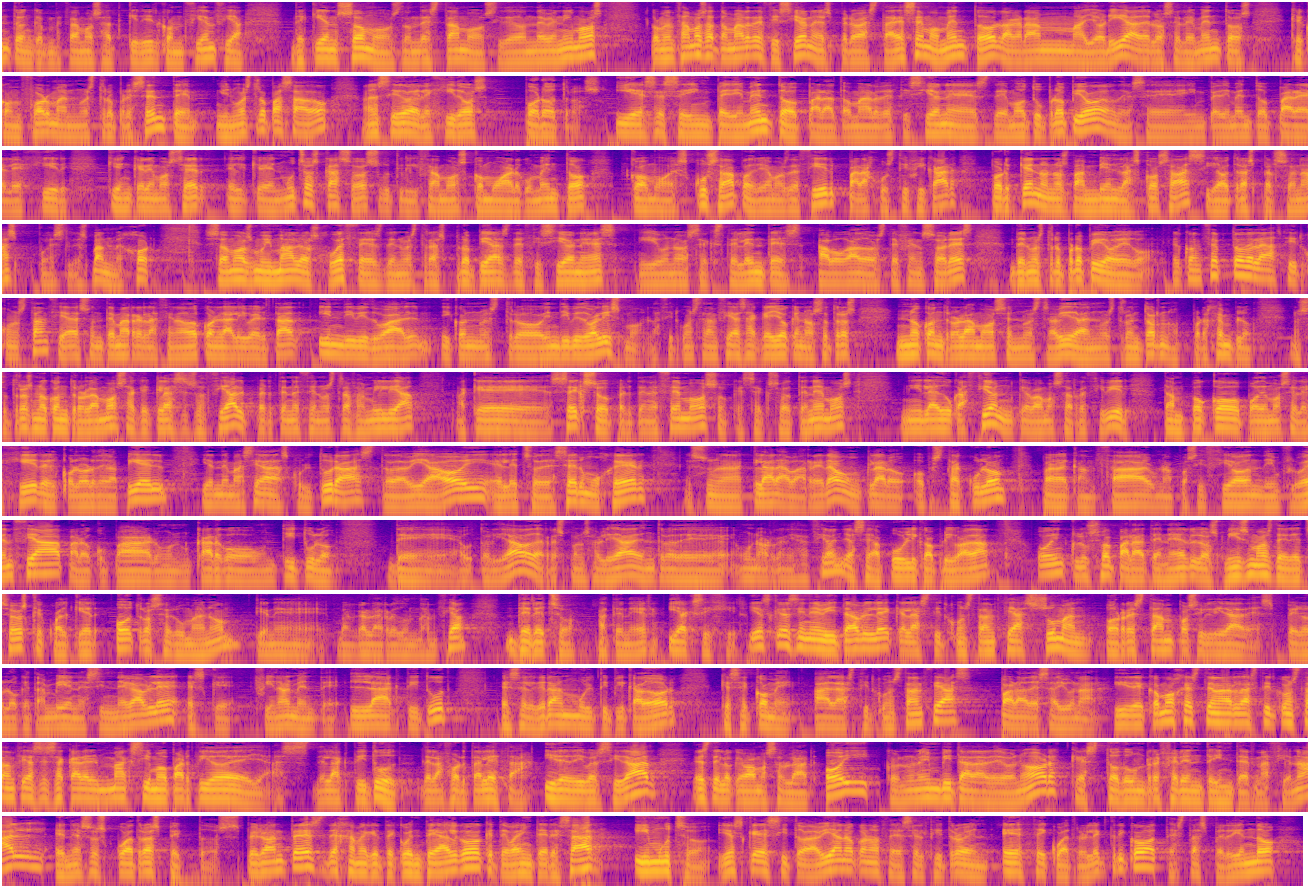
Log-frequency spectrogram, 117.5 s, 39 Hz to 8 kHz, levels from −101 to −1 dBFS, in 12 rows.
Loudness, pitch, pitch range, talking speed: -17 LUFS, 105 Hz, 95-115 Hz, 175 wpm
